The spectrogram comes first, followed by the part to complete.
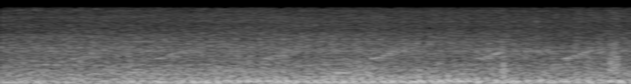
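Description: A motorcycle engine running steadily at idle, a low even engine sound.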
